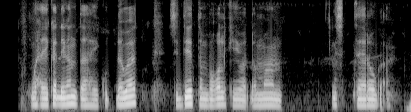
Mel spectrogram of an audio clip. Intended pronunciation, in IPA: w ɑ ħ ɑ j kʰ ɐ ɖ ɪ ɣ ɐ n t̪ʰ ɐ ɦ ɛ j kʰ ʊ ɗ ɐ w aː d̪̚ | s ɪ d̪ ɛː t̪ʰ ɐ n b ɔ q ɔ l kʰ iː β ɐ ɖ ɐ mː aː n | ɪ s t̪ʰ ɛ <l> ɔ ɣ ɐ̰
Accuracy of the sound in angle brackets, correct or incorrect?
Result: incorrect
